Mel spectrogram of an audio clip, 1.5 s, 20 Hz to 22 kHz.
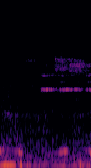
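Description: A racing pigeon resting in a truck after a 166 km race from Carranglan, Nueva Ecija, gives soft, low, repeated coos close by, with faint background noise.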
